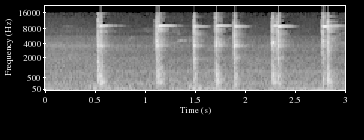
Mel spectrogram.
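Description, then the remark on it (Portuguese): A hammer strikes schist rock in a series of seven sharp, ringing blows at an uneven pace, fairly loud, with bright metallic overtones and no talking, splitting the schist where fossil animals are found, in Arouca. “Estão a passar 10 anos que, graças a estas marteladas quase sempre precisas e aos animais encontrados nas entranhas do xisto, nasceu o Geoparque de Aroca.”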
